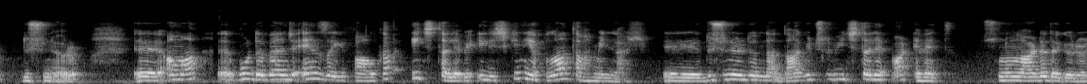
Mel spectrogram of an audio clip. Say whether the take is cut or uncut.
cut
